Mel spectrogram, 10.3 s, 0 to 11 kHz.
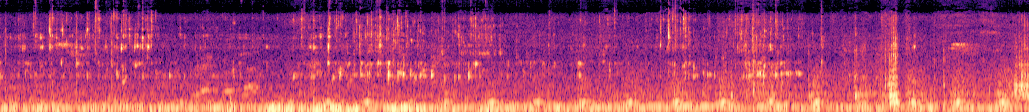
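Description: Synthetic 5W-20 motor oil glugging out of a quart bottle through a plastic funnel into an engine's oil filler, in a regular run of gulps about two or three a second. A single knock near the end.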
